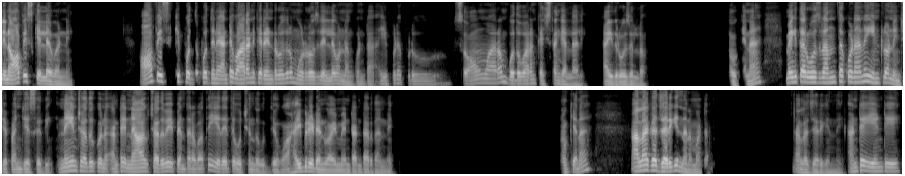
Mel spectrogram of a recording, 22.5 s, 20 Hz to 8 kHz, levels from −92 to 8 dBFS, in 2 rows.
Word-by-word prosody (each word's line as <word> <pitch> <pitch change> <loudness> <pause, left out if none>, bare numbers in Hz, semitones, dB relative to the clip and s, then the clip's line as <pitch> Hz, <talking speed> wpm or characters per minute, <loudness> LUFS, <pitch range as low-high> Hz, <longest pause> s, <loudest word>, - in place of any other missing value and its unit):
నేను 135 -1 +6
ఆఫీస్‌కెళ్ళేవాడిని. 100 - +1 1.0
ఆఫీస్‌కి 205 0 +1
పొద్దు 170 - 0
పొద్దున్నే 150 -4 +1
అంటే, 140 - 0
వారానికి 160 +3 +5
2 140 0 0
రోజులు, 165 +3 -2
3 130 -2 -3
రోజులు 125 0 -1
ఎళ్ళేవాడిననుకుంటా. 95 -7 -6 0.2
ఎప్పుడెప్పుడు 130 -2 -11 0.6
సోమవారం, 150 +7 -4
బుధవారం 125 +2 -1
ఖచ్చితంగా 120 -4 -3
ఎళ్ళాలి 85 +1 -7 0.3
5 100 - -2
రోజుల్లో. 90 -5 -5 1.1
ఓకేనా. 100 +2 -2 0.4
మిగతా 185 +2 +6
రోజులంతా 175 +2 +3
కూడాను 180 +3 +3
ఇంట్లో 165 +1 0
నుంచే 110 0 -3
పని 110 +1 -4
చేసేది. 95 -3 -4 0.2
నేను 165 +2 +5
చదువుకునే 145 -3 -1
అంటే, 150 +4 0
నాకు 135 +1 +5
చదువయిపోయిన 130 -3 +1
తరువాత 115 +7 -5
ఏదైతే 120 -1 -2
ఒచ్చిందో 100 -4 -7
ఉద్యోగం 95 +2 -7
హైబ్రిడ్ 135 -4 +4
ఎన్వైమెంట్ 95 -1 -2
అంటారు 85 - -6
దాన్ని. 85 0 -11 2.2
ఓకేనా. 115 +8 -3 0.6
అలాగా 180 +2 +8
జరిగిందనమాట. 110 - +3 1.2
అలా 100 -1 -3
జరిగింది. 85 -2 -8
అంటే 145 +7 +1
ఏంటి, 140 0 -2
125 Hz, 125 wpm, -25 LUFS, 100-150 Hz, 2.2 s, అలాగా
